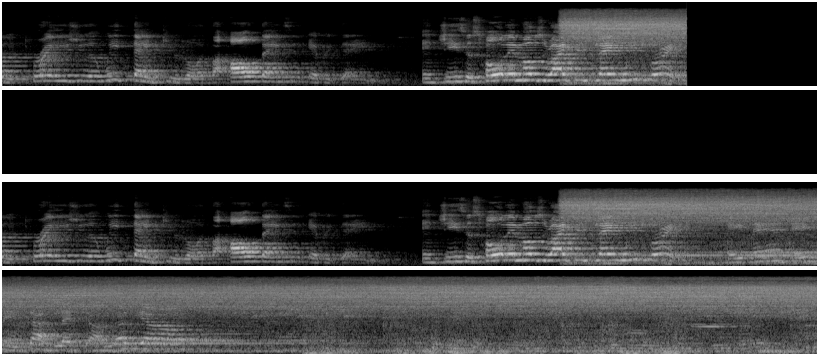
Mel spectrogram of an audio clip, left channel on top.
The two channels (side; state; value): left; drops out; at 6.9 s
